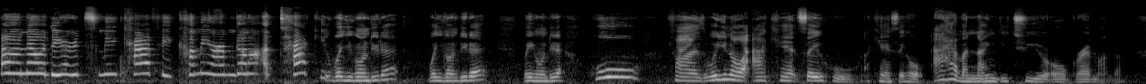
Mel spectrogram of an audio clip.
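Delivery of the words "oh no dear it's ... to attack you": put-on lightened voice, pushed very high. Acting out what someone might say before an attack: put-on lightened voice. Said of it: "lighten the voice even more".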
